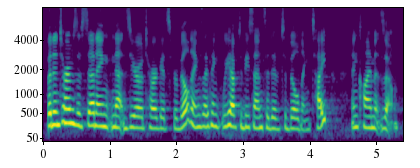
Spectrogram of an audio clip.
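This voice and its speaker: A woman speaking as a panelist in a measured, explanatory way. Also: fairly high pitch, mellow. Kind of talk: panel discussion. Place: large conference hall. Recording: reverberant hall.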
